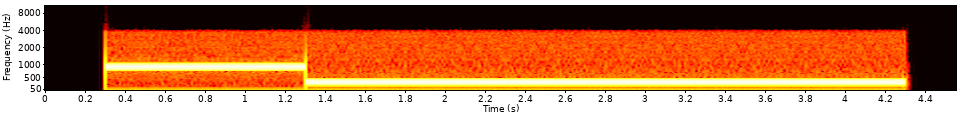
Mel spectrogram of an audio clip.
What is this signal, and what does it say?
Two-tone page, heard as a one-second tone, then a three-second tone, about 930 then 330 Hz. It is heard from 0.3 to 4.3 s.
